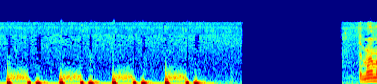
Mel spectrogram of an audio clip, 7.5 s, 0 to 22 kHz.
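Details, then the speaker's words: Pediatric mitral regurgitation at the apex: high-pitched blowing holosystolic murmur with a third heart sound, heartbeat near 57 a minute; a mid-diastolic murmur is also audible. "the murmur of mital regurgitation is loudest at the Apex is audible throughout syy is often accompanied by a third heart sound and is high pitched and blowing listen now to a third heart sound and the murmur of mitro regurgitation"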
